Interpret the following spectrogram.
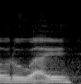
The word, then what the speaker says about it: Uruguay: llaman maracaná maracaná y verdad o uno dice Uruguay correctamente pronunciado Uruguay que yo le contaba ayer que la terminación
